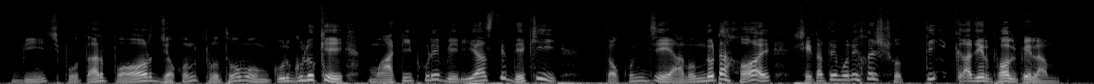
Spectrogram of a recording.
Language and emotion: Bengali, happy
